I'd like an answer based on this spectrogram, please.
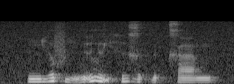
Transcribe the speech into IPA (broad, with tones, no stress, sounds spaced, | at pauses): ɲ i˨˦ ə̯ f i˧˩ l ɨ̰˧˥ l ɨ̰˧˨ j h ɨ˧ ɣ ə˨˩ t̚ ɗ ə˨˩ t̚ x a˧ m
